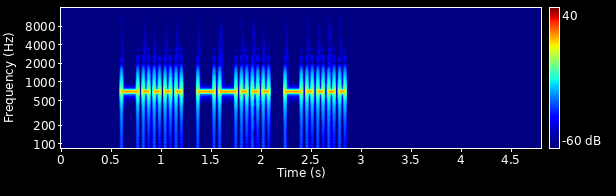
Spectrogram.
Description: Morse code, heard as a keyed tone, about 22 wpm, 700 Hz. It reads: 676
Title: Numbers - 3-Digit 22wpm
